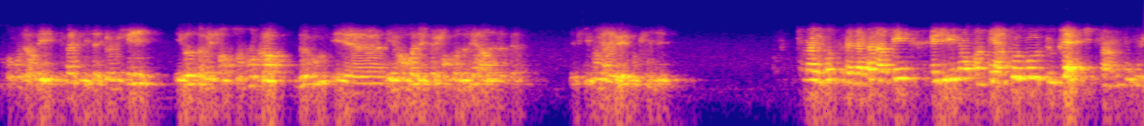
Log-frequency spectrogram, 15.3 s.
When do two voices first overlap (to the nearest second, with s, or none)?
none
